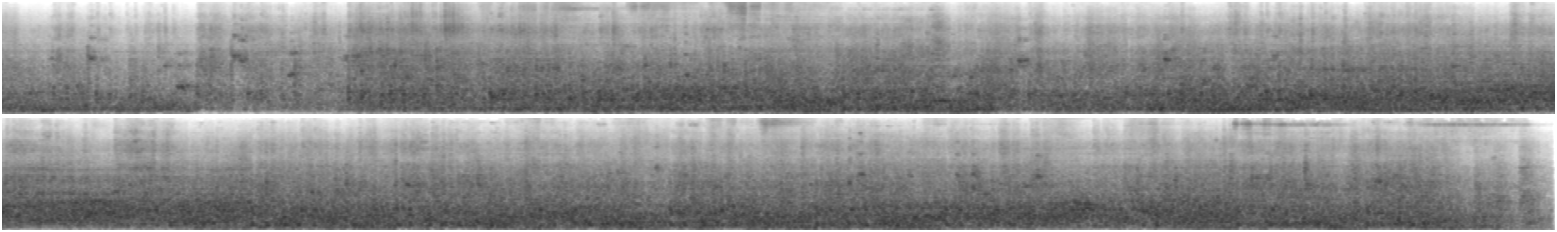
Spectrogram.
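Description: Container flat wagons of a long freight train rolling past close by: a continuous loud noise of steel wheels on the rails. It is a little quieter for the first few seconds, then holds steady as the rest of the wagons go by.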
